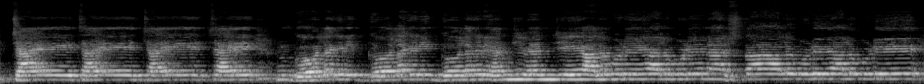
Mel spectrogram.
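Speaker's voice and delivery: high, monotone chanted hawking; platform vendor's cry. Acted. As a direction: hawk snacks in a repeating high chant. Train vendors calling their wares. (फेरीवाले की ऊँची, लयबद्ध हाँक)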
